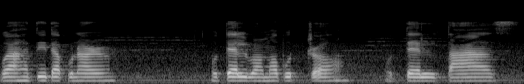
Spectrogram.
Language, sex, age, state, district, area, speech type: Assamese, female, 45-60, Assam, Sonitpur, urban, spontaneous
